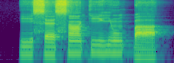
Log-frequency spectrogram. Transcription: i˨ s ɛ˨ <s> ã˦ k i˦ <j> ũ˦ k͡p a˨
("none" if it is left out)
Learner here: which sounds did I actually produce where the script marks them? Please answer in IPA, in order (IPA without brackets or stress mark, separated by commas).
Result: s, j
